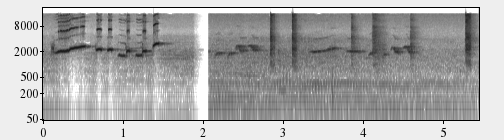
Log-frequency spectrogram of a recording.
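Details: Female white-rumped shama calling the male: loud, clear, rich whistled notes in a rapid series with short sharp clicks. After a break, quieter whistles and harsh notes sound over steady background noise.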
